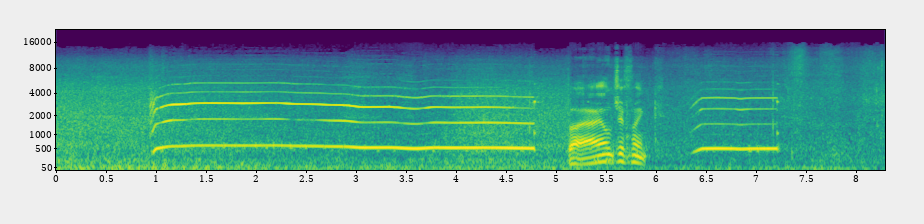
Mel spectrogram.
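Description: A metal detector gives a long steady tone, then a shorter one.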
